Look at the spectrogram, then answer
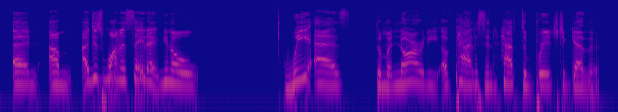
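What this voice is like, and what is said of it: Slightly raspy voice. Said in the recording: “if I sound a little raspy. ... I'm catching a little cold”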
